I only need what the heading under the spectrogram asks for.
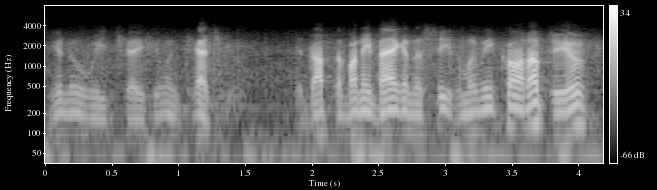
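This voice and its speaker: Stern, shrewd male police officer played by an actor, American, lowish voice, dry and accusing; 1940s radio sound. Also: fast talker, natural voice. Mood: sardonic, accusing. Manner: clipped, stern, sardonic. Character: tough, shrewd state police lieutenant, accusing. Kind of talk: 1940s radio crime drama acting. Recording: noisy narrow-band 1940s radio.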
